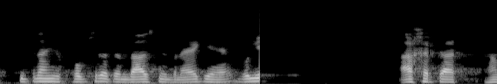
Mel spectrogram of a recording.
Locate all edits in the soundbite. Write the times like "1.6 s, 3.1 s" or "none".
2.6 s

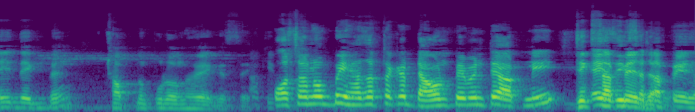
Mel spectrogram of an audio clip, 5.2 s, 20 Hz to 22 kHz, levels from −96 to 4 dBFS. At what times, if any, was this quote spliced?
2.0 s

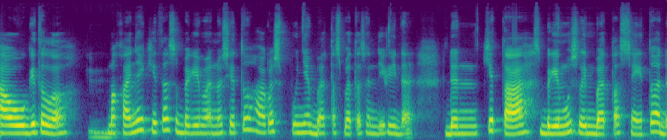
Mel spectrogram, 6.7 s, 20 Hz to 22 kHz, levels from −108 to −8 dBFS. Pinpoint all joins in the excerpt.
none

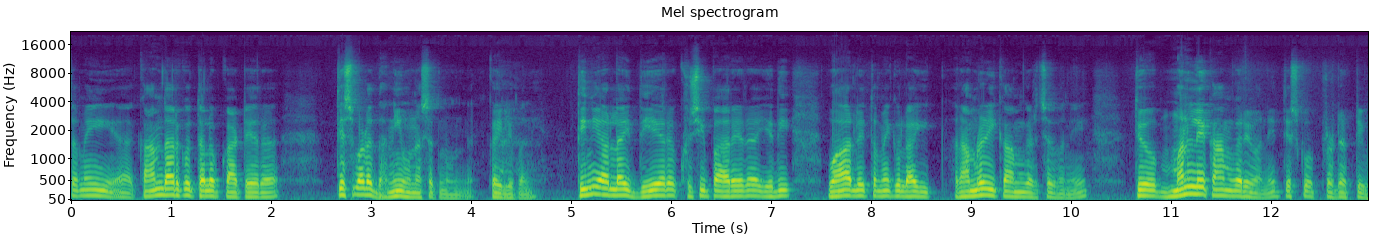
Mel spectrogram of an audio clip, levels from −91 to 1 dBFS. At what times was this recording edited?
none

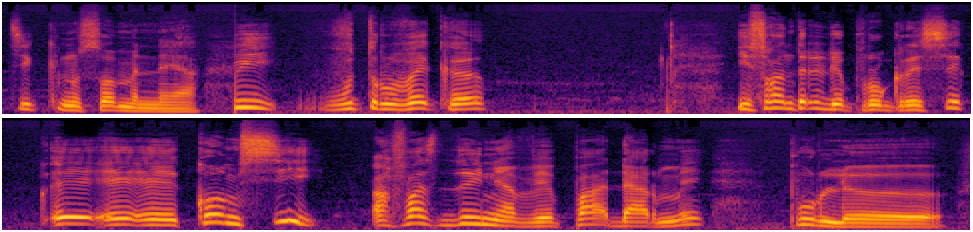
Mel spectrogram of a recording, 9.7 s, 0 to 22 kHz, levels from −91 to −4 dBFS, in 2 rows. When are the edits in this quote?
1.1 s

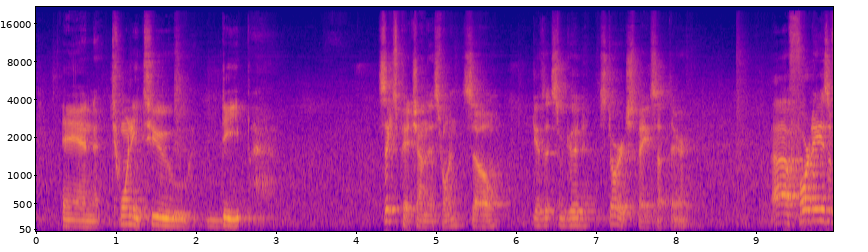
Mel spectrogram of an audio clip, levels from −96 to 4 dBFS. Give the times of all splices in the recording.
8.7 s

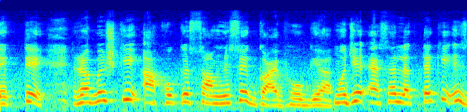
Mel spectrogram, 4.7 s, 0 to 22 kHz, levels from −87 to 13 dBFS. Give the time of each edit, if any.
3.3 s

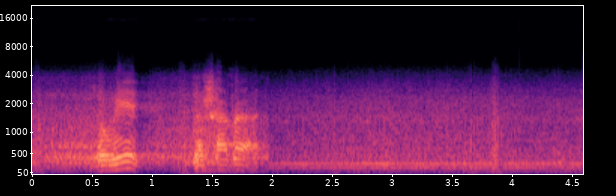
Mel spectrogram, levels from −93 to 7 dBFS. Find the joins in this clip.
none

